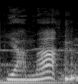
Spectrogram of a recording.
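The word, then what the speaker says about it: 車山: ですねこれは犬山では山と言います車山と書いて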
